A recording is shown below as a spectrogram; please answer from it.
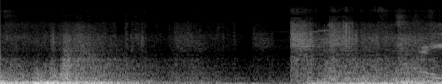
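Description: Warship cannons fire during a battleship duel in the game From The Depths, heavy booming blasts merging into a continuous deep rumble that briefly dips before swelling again.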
